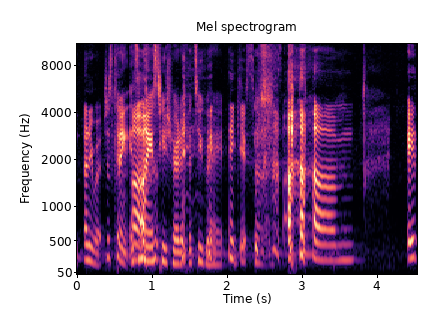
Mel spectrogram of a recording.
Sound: chuckles

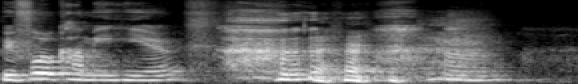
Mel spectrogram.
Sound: laughter

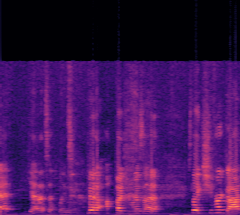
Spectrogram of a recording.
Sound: laughs

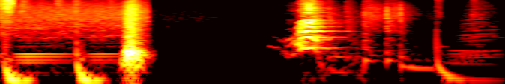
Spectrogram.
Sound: logo whooshing; dog barks

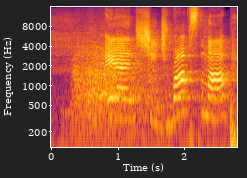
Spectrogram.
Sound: audience laughing

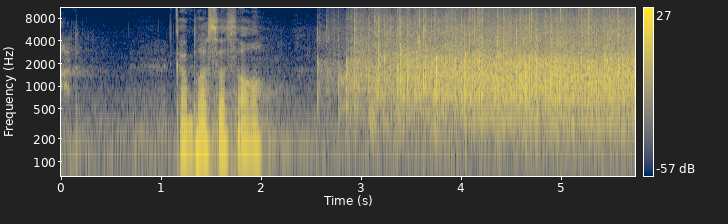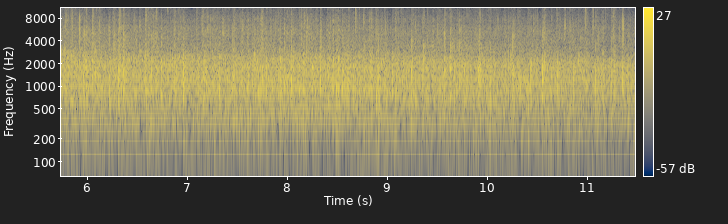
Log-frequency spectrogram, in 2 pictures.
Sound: applause

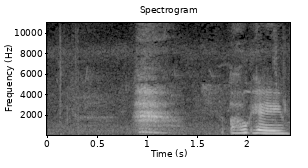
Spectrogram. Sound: sigh

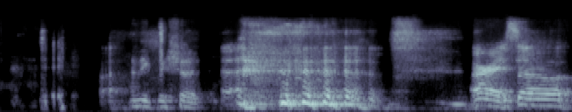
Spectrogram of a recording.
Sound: giggling

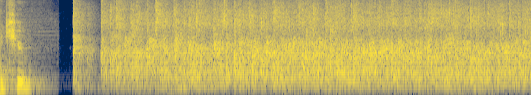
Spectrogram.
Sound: audience applauds

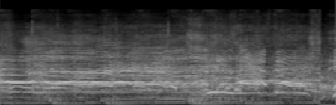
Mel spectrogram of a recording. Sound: exclaiming

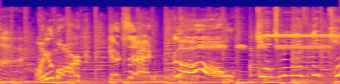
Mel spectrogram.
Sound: whistle

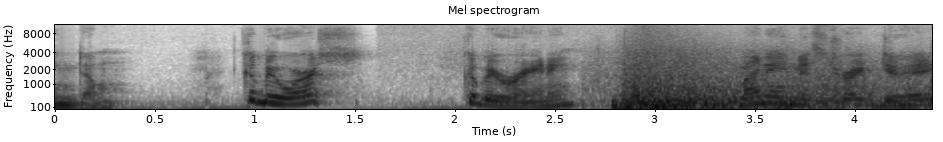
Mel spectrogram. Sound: thunder strike

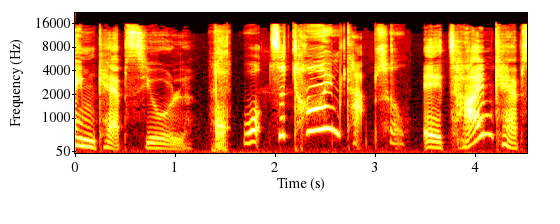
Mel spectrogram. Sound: oinks

